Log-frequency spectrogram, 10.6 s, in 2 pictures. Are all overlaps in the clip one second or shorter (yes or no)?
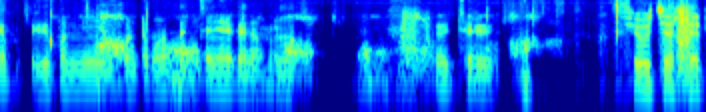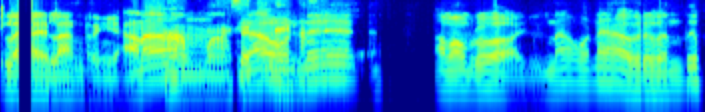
yes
